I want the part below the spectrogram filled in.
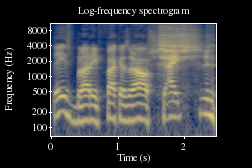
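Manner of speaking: slow, drawn-out Australian imitation; Australian accent. YouTuber complaining about Japan, mock Australian accent. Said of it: "One guy's Australian".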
